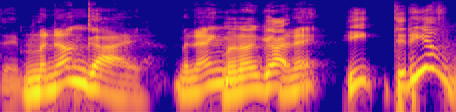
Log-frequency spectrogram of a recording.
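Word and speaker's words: Monangai: Manungai.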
